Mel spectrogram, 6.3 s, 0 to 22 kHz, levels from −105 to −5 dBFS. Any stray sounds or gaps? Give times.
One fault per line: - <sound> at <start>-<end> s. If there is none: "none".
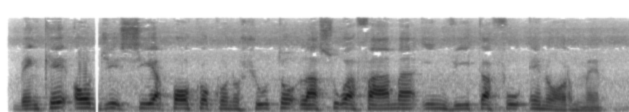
- dropout at 0.9-1.0 s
